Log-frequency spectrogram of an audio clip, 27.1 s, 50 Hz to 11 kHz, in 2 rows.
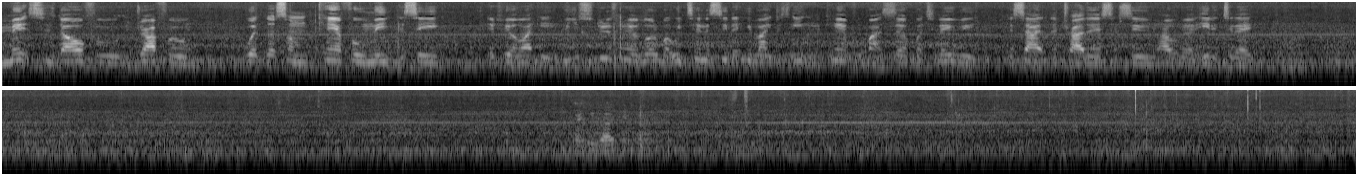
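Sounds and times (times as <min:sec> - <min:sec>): steady background hum: 0:00.0 - 0:27.0.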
